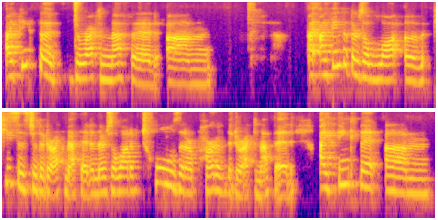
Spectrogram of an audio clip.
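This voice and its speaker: Woman explaining steadily with pauses. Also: medium pitch, expressive, low-quality recording. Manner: measured, with many "um" pauses. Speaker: guest educator. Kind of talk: casual conversation.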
